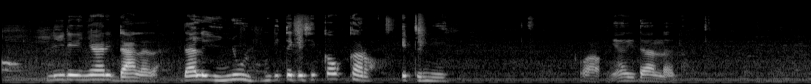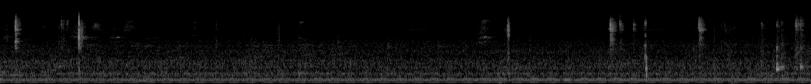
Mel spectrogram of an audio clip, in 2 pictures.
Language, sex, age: Wolof, female, 25-35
